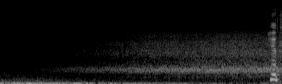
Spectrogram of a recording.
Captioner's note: crowd cheering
